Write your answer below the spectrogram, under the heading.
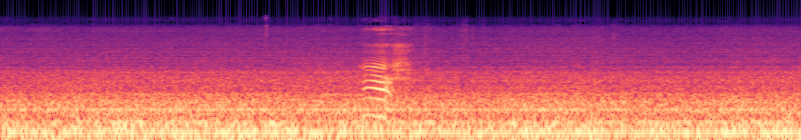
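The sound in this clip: A car being driven makes a steady, low engine and road rumble that holds constant throughout, with a brief voice heard over it.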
